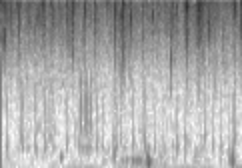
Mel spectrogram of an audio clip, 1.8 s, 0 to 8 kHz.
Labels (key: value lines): label: biophony, pulse
recorder: SoundTrap 500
